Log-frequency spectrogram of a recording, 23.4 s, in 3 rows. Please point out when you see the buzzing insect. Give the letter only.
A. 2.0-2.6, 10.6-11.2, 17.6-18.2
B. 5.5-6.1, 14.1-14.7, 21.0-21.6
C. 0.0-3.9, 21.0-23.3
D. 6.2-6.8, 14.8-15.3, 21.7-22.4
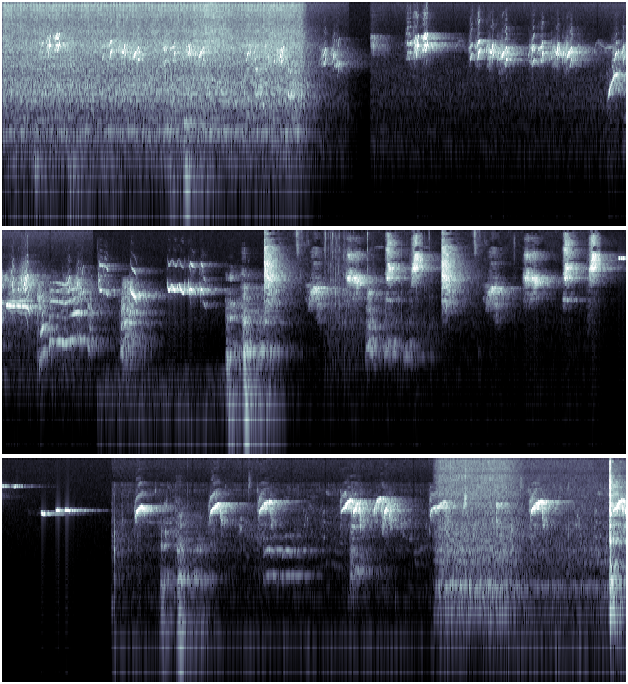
C.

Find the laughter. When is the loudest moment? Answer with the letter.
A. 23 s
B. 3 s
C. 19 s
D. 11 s
D.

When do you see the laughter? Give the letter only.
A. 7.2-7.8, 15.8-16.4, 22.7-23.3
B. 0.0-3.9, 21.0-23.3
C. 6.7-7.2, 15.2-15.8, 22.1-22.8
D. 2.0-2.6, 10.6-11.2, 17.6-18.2
D.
